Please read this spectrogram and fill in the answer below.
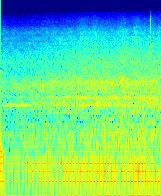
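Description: Steady hum of a running electric motor, even and unchanging.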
